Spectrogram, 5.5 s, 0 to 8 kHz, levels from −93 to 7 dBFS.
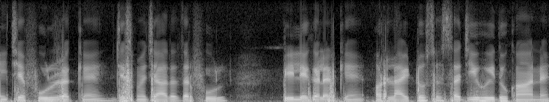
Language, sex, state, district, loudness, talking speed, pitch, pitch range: Hindi, male, Chandigarh, Chandigarh, -15 LUFS, 195 wpm, 115 Hz, 115-120 Hz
